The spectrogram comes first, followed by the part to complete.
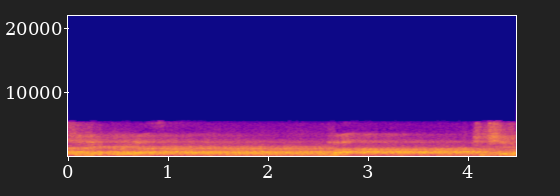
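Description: An indistinct man's voice, with no clear words.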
